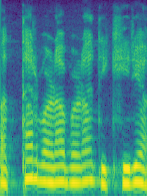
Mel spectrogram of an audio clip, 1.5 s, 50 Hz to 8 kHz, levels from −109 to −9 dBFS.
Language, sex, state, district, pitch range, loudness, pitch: Rajasthani, female, Rajasthan, Nagaur, 180-200 Hz, -15 LUFS, 195 Hz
